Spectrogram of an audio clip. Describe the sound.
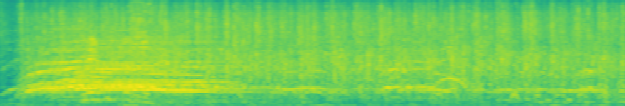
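Audience applause and cheering at a live conference event in downtown Manhattan, New York: a loud swell of clapping with whoops peaks in the first two seconds, then eases into steadier, lighter applause.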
